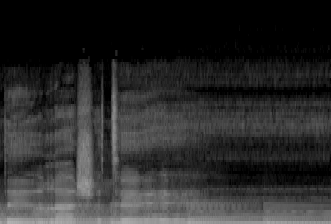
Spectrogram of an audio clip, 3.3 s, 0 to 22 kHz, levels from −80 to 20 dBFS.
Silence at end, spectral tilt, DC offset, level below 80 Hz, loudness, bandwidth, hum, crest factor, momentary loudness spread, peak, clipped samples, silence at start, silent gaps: 0 s; -4.5 dB/octave; under 0.1%; -52 dBFS; -21 LUFS; 16.5 kHz; none; 16 dB; 7 LU; -6 dBFS; under 0.1%; 0 s; none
